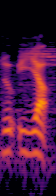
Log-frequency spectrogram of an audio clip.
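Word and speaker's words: ژوئیه: Zone کہیں گے۔ جولائی، جولائی کو زویہ، ٹھیک ہے، جولائی کو فارسی تلفظ میں اگر ہم ادا کریں گے تو یوں کہیں گے زویہ، جولائی زویہ۔ اگست، اگست کا فارسی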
